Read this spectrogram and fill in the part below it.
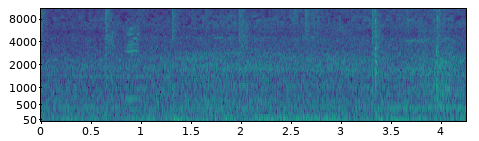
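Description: A car arrives and pulls up, its engine and road rumble forming a steady, fairly loud drone with a few faint clicks and knocks across the whole stretch.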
